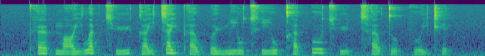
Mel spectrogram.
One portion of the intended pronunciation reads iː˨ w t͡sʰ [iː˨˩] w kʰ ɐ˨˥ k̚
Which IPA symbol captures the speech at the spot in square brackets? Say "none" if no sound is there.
iː˨˥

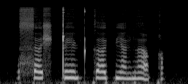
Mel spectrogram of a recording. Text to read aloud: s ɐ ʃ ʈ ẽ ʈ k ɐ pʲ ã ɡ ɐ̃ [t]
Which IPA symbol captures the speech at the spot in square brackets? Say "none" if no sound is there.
q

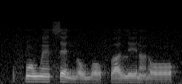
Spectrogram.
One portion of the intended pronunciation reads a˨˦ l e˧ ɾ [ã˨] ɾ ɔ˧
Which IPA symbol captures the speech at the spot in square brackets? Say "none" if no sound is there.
ã˨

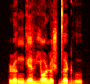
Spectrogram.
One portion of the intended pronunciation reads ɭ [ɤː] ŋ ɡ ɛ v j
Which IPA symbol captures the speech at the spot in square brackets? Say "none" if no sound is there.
ɤ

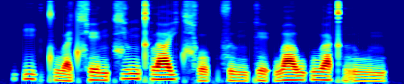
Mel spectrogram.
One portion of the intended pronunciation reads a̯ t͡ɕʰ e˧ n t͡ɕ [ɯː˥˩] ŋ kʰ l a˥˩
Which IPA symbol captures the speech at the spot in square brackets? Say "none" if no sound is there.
ɯ˥˩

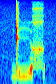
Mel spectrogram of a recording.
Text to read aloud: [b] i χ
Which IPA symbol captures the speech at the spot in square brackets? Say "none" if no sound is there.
ɖ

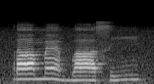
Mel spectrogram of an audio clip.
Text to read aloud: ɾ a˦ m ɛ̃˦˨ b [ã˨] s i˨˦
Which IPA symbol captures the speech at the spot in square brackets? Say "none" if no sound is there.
a˨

